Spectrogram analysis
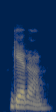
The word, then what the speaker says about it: get on: bus or a plan so he pronounces the T between two vowels with a softy sound get on the same way Americans and Australians do you first get on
